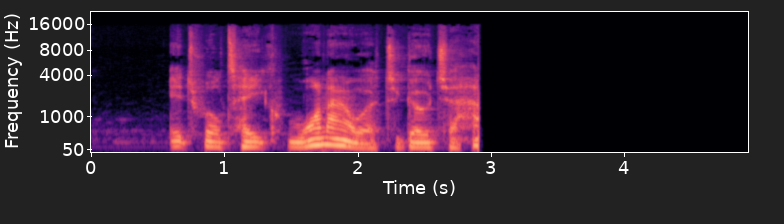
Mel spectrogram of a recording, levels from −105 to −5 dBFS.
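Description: A short speech clip with an audio dropout to silence. At 2.91 s, right after "hour to go to", the sound cuts off mid-flow. Silence follows, with no room tone, until the end. The input was likely lost while recording continued.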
